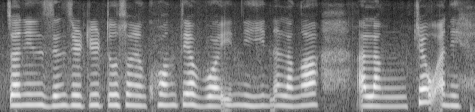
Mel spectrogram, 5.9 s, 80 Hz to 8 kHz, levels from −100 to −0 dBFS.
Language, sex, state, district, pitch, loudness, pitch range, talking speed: Mizo, female, Mizoram, Aizawl, 270 Hz, -16 LUFS, 250-275 Hz, 170 wpm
